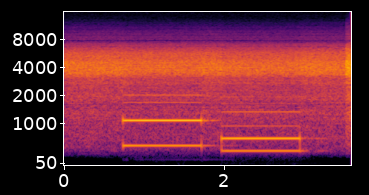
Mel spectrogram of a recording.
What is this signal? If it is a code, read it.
Aircraft SELCAL, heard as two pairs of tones, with radio hiss, a squelch burst at the end and room echo. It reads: EP-BH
